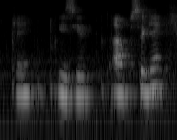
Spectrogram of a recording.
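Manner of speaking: ordinary talk, nothing marked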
